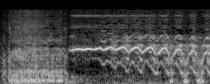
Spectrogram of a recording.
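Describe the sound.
A horse whinnies while being saddled and bridled, with the saddle cinched tight and a bit being fitted. After a brief rustle comes one long, loud, shaky whinny with a wavering pitch.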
